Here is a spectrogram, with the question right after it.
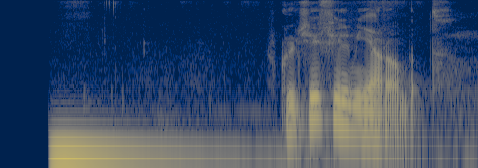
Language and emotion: Russian, neutral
